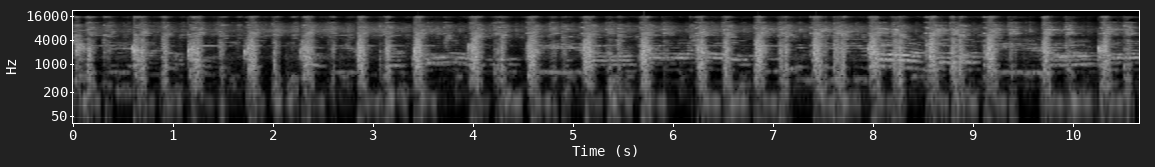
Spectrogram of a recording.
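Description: A group of women singing a devotional bhajan in unison over steady, rhythmic hand-clapping, about three claps a second.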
